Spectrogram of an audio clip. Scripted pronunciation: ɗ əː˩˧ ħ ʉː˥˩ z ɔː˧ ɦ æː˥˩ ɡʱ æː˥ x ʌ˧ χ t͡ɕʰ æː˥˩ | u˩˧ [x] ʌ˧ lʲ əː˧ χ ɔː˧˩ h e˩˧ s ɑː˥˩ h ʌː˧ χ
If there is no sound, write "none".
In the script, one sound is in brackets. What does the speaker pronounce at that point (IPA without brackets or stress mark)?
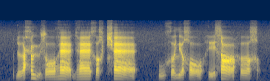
x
